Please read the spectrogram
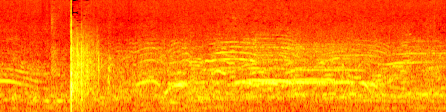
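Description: Starter's pistol fired once, a single sharp crack about a second in that signals the start of a sprint race. Spectators' voices and shouts follow.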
